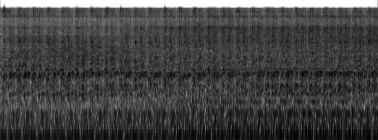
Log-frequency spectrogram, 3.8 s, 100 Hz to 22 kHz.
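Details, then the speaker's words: Ford 7.3 Power Stroke diesel in a wrecked, front-end-damaged, rust-free California Excursion, just started by bypassing the starter circuit: deep, steady, even idle clatter with no misses; no blow-by, only a little vapor; healthy idle. "no blow by which is a big big deal for me little Vapor but no blowby really at all I think power strokes always have Vapor"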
